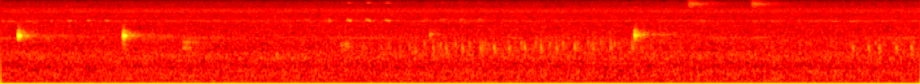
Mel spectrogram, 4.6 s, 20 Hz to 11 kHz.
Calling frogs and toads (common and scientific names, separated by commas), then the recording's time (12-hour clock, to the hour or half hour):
Cochran's lime tree frog (Sphaenorhynchus surdus), Bischoff's tree frog (Boana bischoffi)
10pm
